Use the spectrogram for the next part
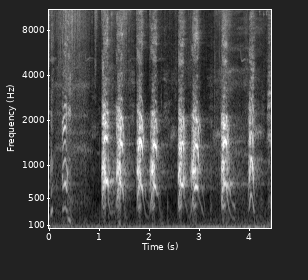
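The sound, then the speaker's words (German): A dog barks repeatedly, about nine sharp, mid-pitched barks, mostly in quick pairs, after one softer opening bark. There is no talking, just a low steady hum underneath. “Ist jetzt Ruhe oder muss ich dich zum Abdecker bringen? Schnauze.”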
